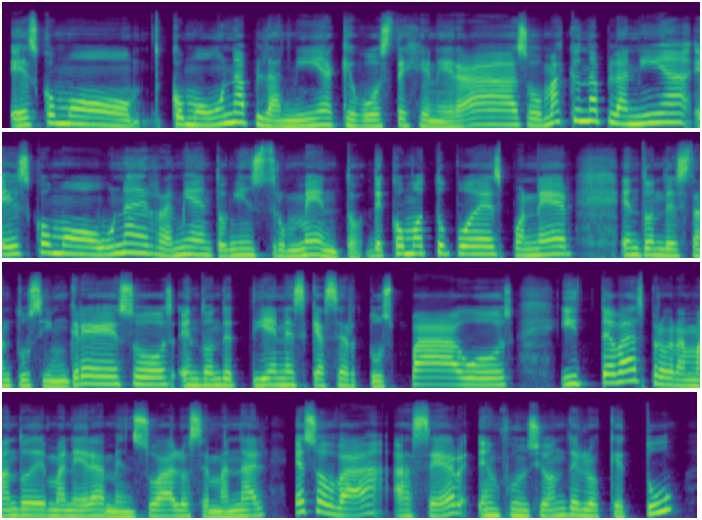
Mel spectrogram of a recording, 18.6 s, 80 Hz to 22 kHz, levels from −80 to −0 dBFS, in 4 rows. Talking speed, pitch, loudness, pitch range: 180 wpm, 200 Hz, -13 LUFS, 180-230 Hz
